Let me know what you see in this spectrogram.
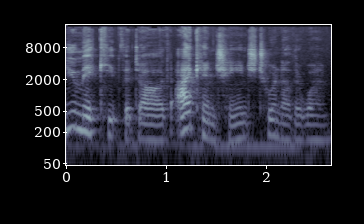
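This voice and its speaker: It's a put-on character voice. Delivery comes at a moderate speed. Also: female-sounding voice. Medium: read story. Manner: laughing, light.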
